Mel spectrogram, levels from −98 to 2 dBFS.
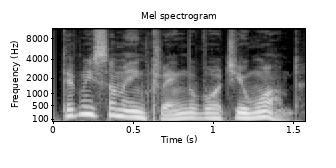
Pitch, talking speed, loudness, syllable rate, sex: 145 Hz, 305 wpm, -14 LUFS, 6.1 syllables/s, male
